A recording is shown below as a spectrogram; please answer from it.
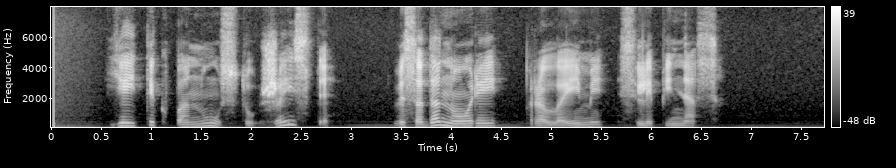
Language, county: Lithuanian, Klaipėda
